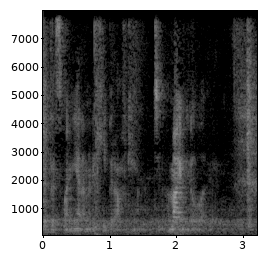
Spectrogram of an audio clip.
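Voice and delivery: secretive whisper to herself; whispered aside. Real, not acted. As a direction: whisper as if hiding a card. Hiding a card off camera.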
